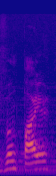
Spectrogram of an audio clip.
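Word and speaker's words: Vampyr: em los angeles e ouviu da boca do diretor a pronúncia correta de van pai e eu já aproveita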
